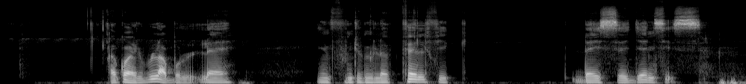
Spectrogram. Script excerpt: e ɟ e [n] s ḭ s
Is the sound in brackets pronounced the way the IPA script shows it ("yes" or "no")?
yes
